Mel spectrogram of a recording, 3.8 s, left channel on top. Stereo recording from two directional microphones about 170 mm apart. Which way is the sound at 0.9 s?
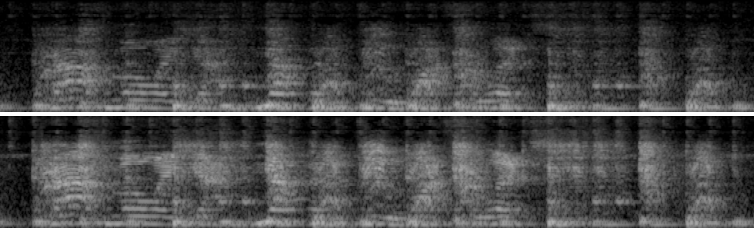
Centre (ahead or behind).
